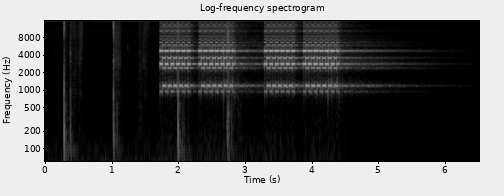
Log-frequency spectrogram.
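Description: Telephone ringing: two trilling rings about a second each, the second trailing away, after a few sharp, evenly spaced taps.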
